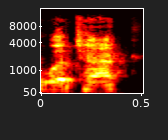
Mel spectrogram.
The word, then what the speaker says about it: LaTeX: This was made with LaTeX, or LaTeX, depending on how people want to pronounce.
